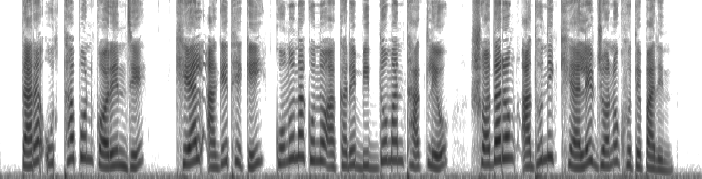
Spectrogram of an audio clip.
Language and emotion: Bengali, neutral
